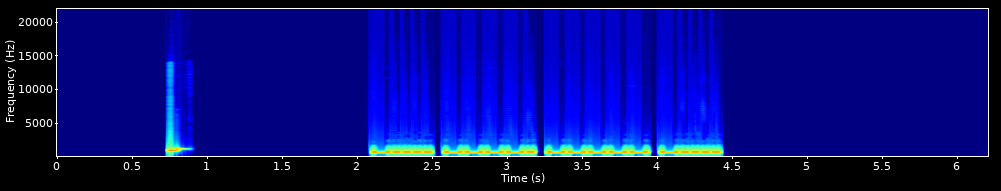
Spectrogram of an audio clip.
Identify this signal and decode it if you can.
Morse code, heard as a keyed tone, about 34 wpm, 700 Hz. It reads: 6906
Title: Numbers - 4-Digit 35wpm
